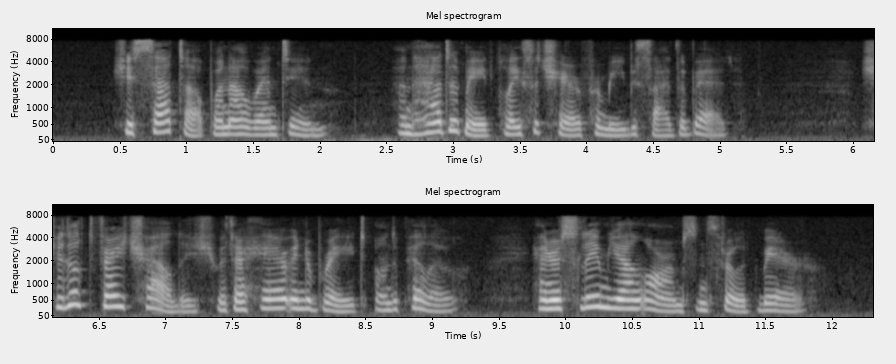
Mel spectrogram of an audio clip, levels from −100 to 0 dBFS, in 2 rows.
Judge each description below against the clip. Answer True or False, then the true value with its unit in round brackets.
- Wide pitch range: True (6.7 semitones)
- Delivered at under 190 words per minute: False (195 wpm)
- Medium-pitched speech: False (215 Hz)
